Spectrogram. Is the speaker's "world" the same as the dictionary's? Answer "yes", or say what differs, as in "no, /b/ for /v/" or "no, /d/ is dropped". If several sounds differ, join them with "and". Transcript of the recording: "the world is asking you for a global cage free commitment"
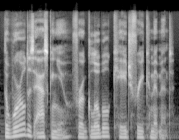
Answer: yes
